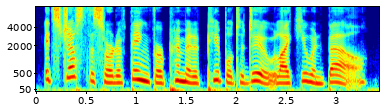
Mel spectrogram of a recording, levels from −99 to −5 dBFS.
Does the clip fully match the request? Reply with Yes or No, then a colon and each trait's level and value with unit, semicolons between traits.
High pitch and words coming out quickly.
Yes: high, 225 Hz; fast, 260 wpm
